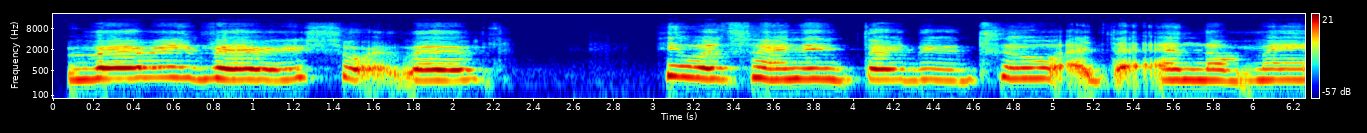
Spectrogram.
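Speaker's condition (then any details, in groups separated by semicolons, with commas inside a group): ALS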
